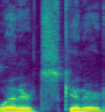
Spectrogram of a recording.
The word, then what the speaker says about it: Lynyrd Skynyrd: know they introduced them I said oh it's Leonard Skynyrd I see I get it I said what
